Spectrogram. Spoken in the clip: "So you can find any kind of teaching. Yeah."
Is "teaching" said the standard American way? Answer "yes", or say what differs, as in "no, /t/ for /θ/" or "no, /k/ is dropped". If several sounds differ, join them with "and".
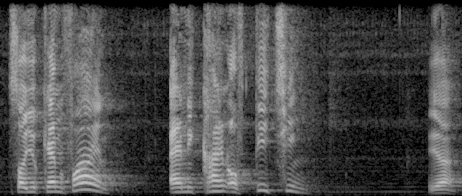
yes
